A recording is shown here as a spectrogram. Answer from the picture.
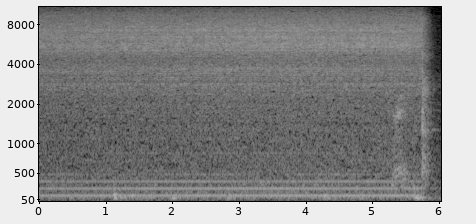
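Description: Tesla coil running, its spark discharge making a steady high hiss over a low electrical hum. It cuts off suddenly near the end.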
